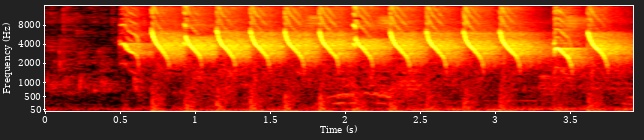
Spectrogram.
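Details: Bar-winged prinia song played to get caged birds singing, a loud, evenly spaced series of about thirteen sharp, downward-slurred high notes, roughly three per second.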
